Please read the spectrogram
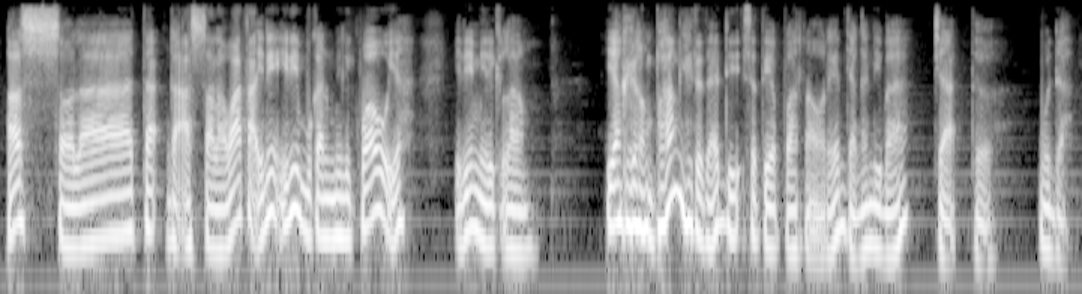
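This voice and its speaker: A man teaching Quran recitation rules, patiently repeating each rule and sounding out example words slowly. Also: on the low side, animated, dark tone, husky, dull audio. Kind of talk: classroom lesson.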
